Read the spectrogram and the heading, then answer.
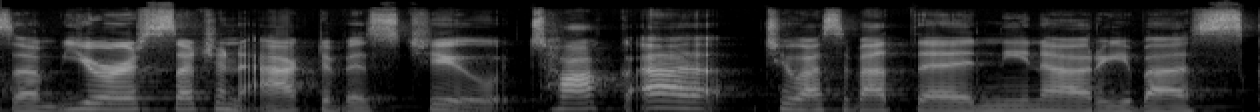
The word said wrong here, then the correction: Niñas Arriba: College Fund. Did I say that right? – Yeah, Niñas Arriba.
